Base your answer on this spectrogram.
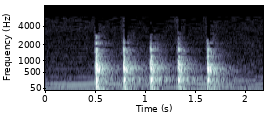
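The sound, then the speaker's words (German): Five sharp knocks on a door, evenly spaced in a steady rhythm, each a hollow thud with brief quiet between, and no voices. “Es klopft an der Tür.”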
